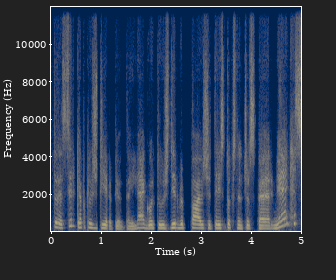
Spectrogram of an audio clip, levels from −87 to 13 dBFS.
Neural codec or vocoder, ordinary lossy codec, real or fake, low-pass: codec, 16 kHz in and 24 kHz out, 0.6 kbps, FocalCodec, streaming, 4096 codes; Opus, 16 kbps; fake; 10.8 kHz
